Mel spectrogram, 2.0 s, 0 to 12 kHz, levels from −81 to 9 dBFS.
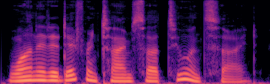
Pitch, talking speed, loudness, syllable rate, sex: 150 Hz, 235 wpm, -17 LUFS, 6.9 syllables/s, male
